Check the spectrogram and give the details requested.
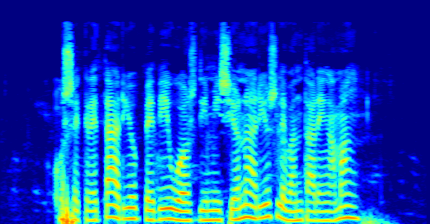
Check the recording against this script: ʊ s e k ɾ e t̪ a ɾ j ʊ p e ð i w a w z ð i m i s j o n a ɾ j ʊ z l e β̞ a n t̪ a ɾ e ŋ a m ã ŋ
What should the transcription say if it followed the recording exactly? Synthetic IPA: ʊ s e k ɾ e t̪ a ɾ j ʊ p e ð i w a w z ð i m i s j o n a ɾ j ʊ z l e β̞ a n t̪ a ɾ e ŋ a m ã ŋ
